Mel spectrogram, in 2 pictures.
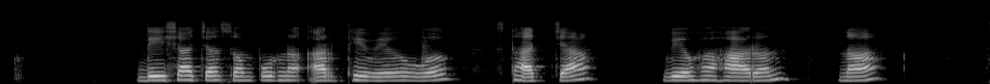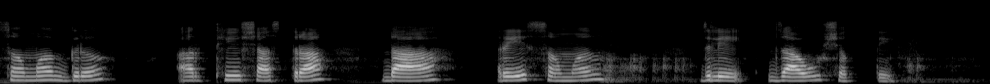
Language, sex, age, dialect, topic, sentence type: Marathi, female, 31-35, Northern Konkan, banking, statement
